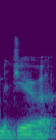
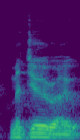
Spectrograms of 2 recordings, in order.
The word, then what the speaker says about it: Maduro: going in and getting Madura M I'm always saying his name wrong, please forgive me. Maduro and his wife.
